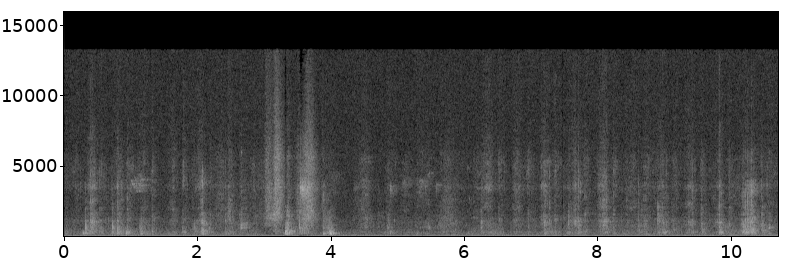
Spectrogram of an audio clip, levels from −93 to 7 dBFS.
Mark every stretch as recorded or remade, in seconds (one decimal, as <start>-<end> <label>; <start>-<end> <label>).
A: 0.0-8.7 recorded; 8.7-9.9 remade; 9.9-10.7 recorded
